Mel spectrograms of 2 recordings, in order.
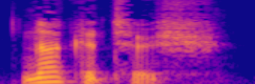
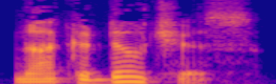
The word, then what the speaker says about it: Nacogdoches: For the sister town in Louisiana, Nacogdoches had been pronounced French-style, Nacatush, while only a few miles to the west, its sister town was called in the Spanish manner, Nacogdoches.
